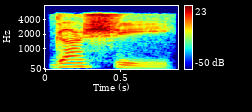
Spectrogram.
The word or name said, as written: gushy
